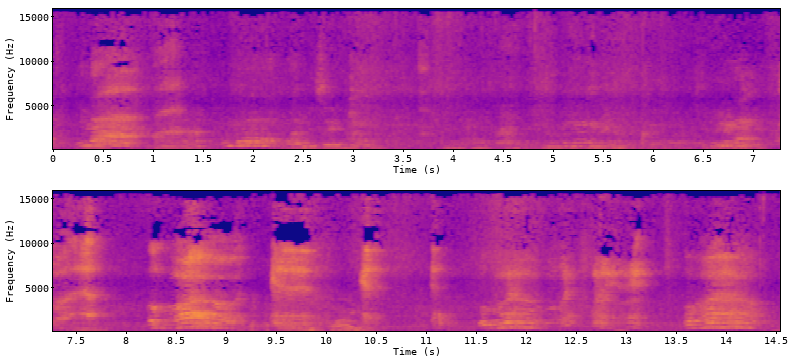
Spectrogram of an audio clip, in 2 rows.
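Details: Short bursts of a newborn boy's crying over room noise and quiet voices, just after normal vaginal delivery at 37 weeks 2 days at a birthing clinic; a normal newborn cry.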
